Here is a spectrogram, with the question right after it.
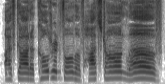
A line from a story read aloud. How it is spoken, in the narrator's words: rang out from a raspy male voice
